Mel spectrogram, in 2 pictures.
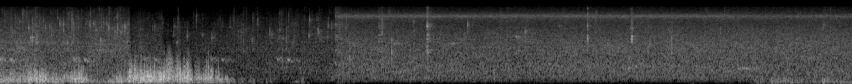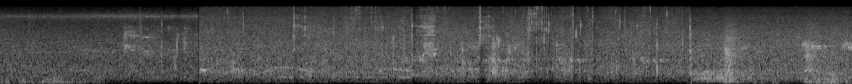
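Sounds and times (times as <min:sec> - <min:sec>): deep-frying sizzle with pops: 0:00.0 - 0:06.4, 0:10.1 - 0:17.0.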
